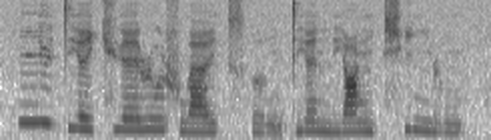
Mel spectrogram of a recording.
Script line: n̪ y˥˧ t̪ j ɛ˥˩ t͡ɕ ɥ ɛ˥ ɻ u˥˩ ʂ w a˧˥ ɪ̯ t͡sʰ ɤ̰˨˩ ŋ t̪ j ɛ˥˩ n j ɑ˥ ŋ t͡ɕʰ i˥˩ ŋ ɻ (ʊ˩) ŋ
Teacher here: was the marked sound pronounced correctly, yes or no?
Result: yes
